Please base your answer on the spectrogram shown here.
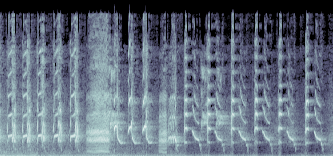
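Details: Lure recording of a Nias hill myna meant to prompt stuck, quiet mynas to reply and sing: rapid, sharply falling chirps repeated about twice a second, broken by a loud harsh burst.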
